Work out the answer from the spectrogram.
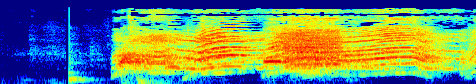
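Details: A deliberately provoked Moluccan cockatoo, in a loudness comparison with a scarlet macaw, gives loud, harsh, drawn-out screams with rich harmonics, rising and falling over about three seconds after a brief soft sound.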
